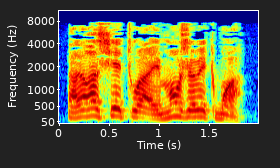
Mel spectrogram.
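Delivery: voix haute et amicale; idiot généreux. A narrator's reading. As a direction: inviter avec candeur. L'idiot invite. (l'idiot invite le serviteur à table)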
